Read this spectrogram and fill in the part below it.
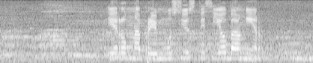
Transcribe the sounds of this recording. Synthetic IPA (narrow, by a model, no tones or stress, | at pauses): ʔiɾʊŋnapɾimʊsjust̪isiobaŋɪr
